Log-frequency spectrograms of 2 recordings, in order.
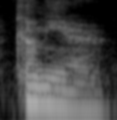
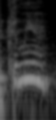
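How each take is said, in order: First: Said in the usual way. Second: Much higher coaxing call; high dog call. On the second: Real, not acted. Coaxing the dog Precious over, high sing-song call.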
